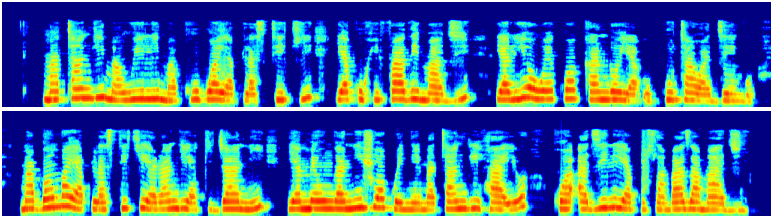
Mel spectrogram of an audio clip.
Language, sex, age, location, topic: Swahili, female, 18-24, Nairobi, government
